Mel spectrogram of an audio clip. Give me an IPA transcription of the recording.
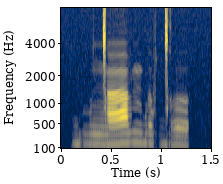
bʱ u ŋ͡ǀ aː v m b ə v ɡ͡ǀ ɤ

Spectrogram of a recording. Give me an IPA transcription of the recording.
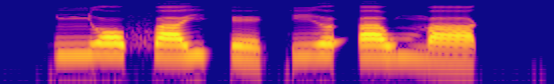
ɲ ɔ˧ f a˨˦ j ʔ e̤˨˩ k i˧ ə̯ ʔ a˧ w m a˨˩ k̚

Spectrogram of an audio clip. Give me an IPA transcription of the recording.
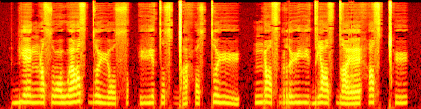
bʲ ɛː ŋ ɛ sˤ w ʊ w ɐː sˤ d yː sˤ | vʲ ɐ t ø sˤ ɡ͡ǀ a h ø sˤ t yː | ŋ iː sˤ ɡ r yː vʲ o d iː sˤ d ɛː h a sˤ ǀʰ y

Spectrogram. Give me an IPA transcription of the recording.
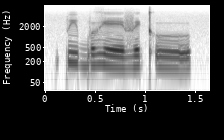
p i˦˨ b ʊ˦ ɣ eː˨ v e˦ kʼ uː˨

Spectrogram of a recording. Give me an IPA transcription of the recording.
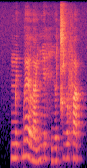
m e˧˥ k̚ b ɛː˥˨ l a˩˧ j ɲ e˧ h i˩˧ ə̯ t͡ɕ i˧˥ ə̯ f a˥˨ k̚

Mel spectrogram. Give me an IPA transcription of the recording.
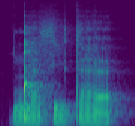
ŋ͡ǃ æ s i t æ

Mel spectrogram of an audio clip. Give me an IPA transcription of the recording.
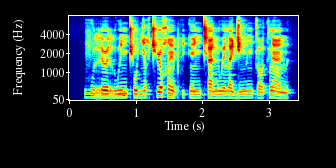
v u r ø r w ɯ ɲ cʰ o ɟ ĩ χ cʰ y χ ẽ pʰ i k ẽ ɲ cʰ æ n u ɪ̯ l æ ɟ e ɲ y ɲ k ɑ k l æ̃ n

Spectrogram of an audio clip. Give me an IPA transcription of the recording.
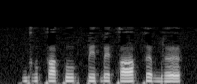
ɡʱ u k ɔ k u k͡p y ɓ ø k ɔ k ɵ b ɵ

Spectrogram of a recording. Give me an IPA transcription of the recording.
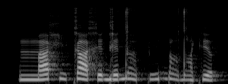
mː a˨˥ x i̤˥˩ k a˥˩ x ɪ˩˧ ɡ ɪ˩˧ d a̤˥˩ pː i̤˨˥ ɓ i̤˥˩ dˤ o̤˥˩ kʲ ʊ˥˩

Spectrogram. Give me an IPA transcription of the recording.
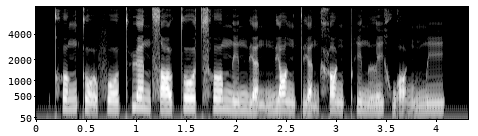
kʰ ɤ˧˥ ŋ t̪ o̰˨˩ ʊ̯ f o˧˥ ʊ̯ t̪ʰ ɥ ɛ˥˩ n s ɑ˧˥ ʊ̯ t̪ o˥ ʊ̯ t͡sʰ ɤ˥ n̪ i˧˥ n̪ j ɛ̰˨˩ n n̪ j ɑ˥˩ ŋ t̪ j ɛ̰˨˩ n x ɑ˥˧ ŋ pʰ i˥˩ n l i˥ x w ɑ̰˨˩ ŋ m i˥

